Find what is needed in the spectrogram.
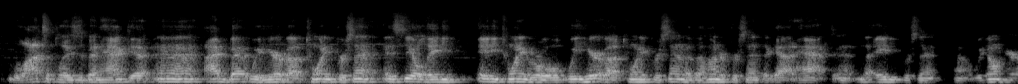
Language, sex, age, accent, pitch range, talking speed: English, male, 50-69, American, 110-140 Hz, 205 wpm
